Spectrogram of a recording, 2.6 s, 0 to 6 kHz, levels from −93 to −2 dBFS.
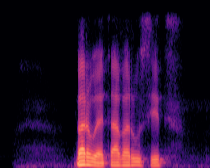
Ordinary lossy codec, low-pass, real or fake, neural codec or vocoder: none; 5.4 kHz; fake; codec, 16 kHz, 8 kbps, FunCodec, trained on Chinese and English, 25 frames a second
